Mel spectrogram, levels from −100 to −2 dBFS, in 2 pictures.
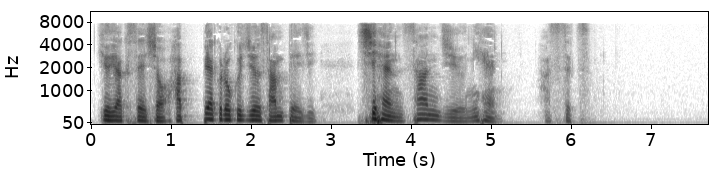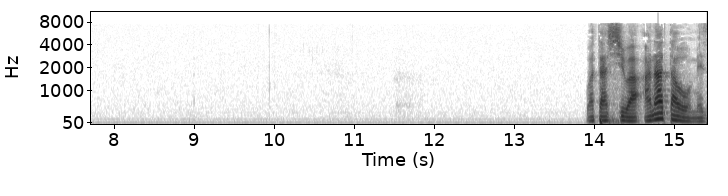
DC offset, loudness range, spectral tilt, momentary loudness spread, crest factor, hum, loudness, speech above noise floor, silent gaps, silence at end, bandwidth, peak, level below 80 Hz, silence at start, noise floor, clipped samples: under 0.1%; 14 LU; -5.5 dB/octave; 18 LU; 26 dB; 50 Hz at -50 dBFS; -22 LUFS; 54 dB; none; 0 s; 8 kHz; 0 dBFS; -48 dBFS; 0.15 s; -76 dBFS; under 0.1%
